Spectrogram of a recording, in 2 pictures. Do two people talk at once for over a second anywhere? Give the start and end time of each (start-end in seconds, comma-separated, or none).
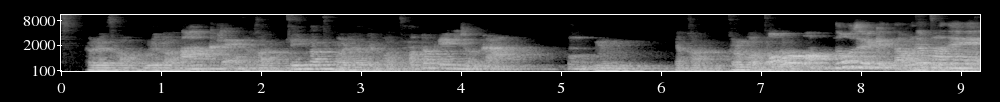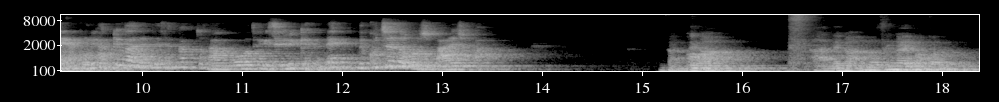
8.4-9.6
